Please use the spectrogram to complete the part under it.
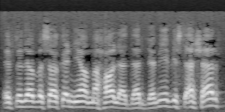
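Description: A man giving a classroom grammar lesson, often asking questions and answering them himself. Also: high-pitched. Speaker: seminary teacher. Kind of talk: classroom lecture on Arabic grammar. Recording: dull lo-fi recording.

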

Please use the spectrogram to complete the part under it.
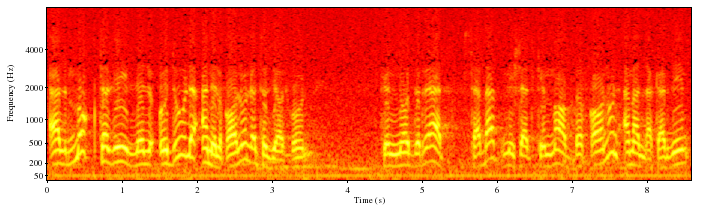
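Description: A man teaching a grammar lesson, posing rhetorical questions and answering them himself in a slow, drawn-out teaching cadence. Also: sits high, sing-song, darkish tone, a little hiss or hum, low-quality recording. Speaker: seminary teacher. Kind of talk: classroom lecture on Arabic grammar.

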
